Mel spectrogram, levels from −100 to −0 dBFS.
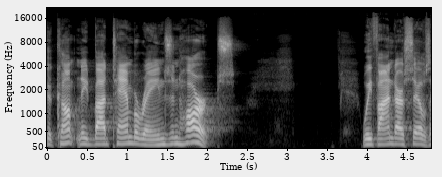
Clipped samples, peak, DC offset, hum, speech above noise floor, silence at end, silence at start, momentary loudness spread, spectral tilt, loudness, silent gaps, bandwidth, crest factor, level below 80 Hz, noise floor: under 0.1%; -8 dBFS; under 0.1%; none; 59 dB; 0 s; 0 s; 7 LU; -2.5 dB/octave; -27 LUFS; none; 18 kHz; 22 dB; -82 dBFS; -86 dBFS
